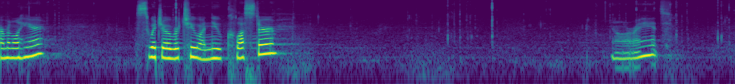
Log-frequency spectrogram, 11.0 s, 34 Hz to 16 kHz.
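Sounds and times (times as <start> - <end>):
laptop keyboard clicks: 6.1 - 7.5, 8.9 - 11.0.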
